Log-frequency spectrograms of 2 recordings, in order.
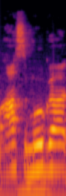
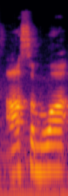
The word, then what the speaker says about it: Asamoah: I remember I used to call him Asamuga, then he was like, it's Asamoah. I don't know how to say it, and I don't really care, dog.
